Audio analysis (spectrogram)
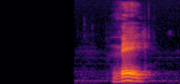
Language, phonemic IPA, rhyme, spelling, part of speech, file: Dutch, /ʋeː/, -eː, wee, adjective / noun, Nl-wee.ogg
- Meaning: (adjective) nauseating; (noun) 1. contraction during labour or childbirth 2. sorrow, sadness, pain, woe (used in interjections of despair or annoyance)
